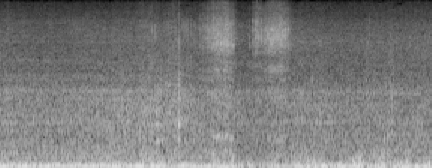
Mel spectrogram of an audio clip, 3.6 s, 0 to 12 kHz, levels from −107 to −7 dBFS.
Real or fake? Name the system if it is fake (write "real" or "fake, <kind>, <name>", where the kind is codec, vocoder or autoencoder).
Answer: real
